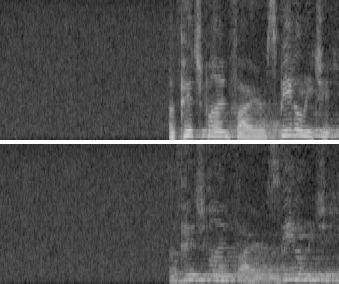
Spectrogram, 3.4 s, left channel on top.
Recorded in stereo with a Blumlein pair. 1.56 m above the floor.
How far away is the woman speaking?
About 1.5 m.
